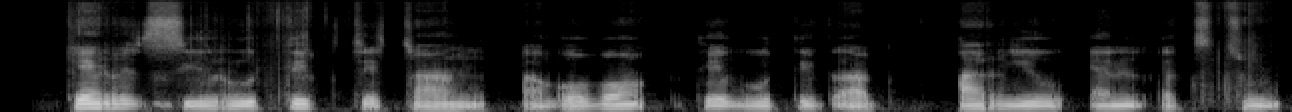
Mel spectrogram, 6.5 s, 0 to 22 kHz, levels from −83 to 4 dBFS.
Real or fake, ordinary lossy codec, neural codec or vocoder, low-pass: fake; none; codec, 44.1 kHz, 2.6 kbps, SNAC; none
